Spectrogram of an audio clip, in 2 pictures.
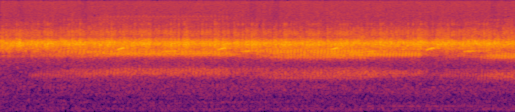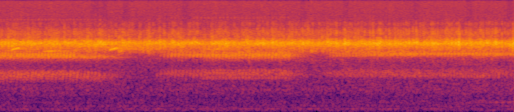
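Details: Many tree frogs calling together after dark in a swamp in the North Carolina backwoods, continuous high ringing trills layered in bands, individual voices shifting in and out roughly every two seconds over quiet background.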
